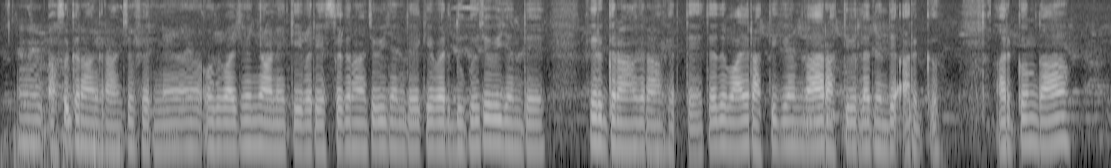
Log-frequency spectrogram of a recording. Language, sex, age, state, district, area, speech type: Dogri, male, 18-30, Jammu and Kashmir, Kathua, rural, spontaneous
